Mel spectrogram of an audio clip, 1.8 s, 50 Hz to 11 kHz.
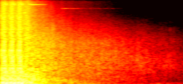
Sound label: m4a1 fire burst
